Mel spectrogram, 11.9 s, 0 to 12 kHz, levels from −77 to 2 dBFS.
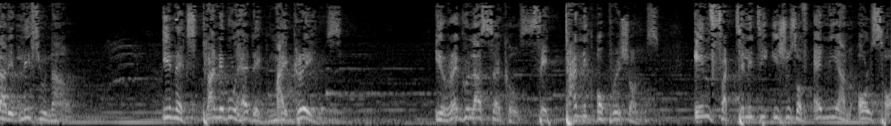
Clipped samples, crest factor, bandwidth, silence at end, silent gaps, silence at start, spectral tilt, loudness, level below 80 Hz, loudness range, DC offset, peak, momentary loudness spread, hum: under 0.1%; 22 dB; 11.5 kHz; 0 s; none; 0 s; -4 dB/octave; -25 LUFS; -46 dBFS; 2 LU; under 0.1%; -4 dBFS; 17 LU; none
